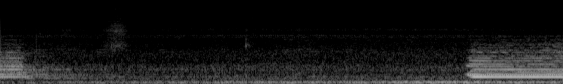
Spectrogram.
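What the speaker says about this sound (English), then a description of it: "Amtrak 108 is back at it again, on 48 leading, with 4 private cars on the rear of the train" Amtrak 108 passenger train led by locomotive 48 with four private cars on the rear: a low rumble of rolling wheels builds, a brief horn blast sounds at the start, and a loud, sustained horn comes in near the end.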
